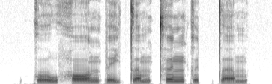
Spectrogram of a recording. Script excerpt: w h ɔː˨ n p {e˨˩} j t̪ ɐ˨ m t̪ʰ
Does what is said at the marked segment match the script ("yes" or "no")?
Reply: yes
